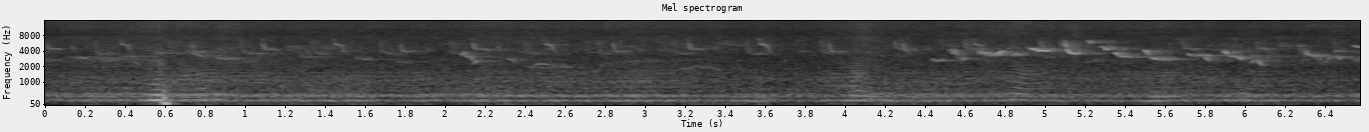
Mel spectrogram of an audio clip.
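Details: Hive bees flying in and out under trees on a spring morning; continuous buzzing hum with louder passes as single bees fly close, a sharp click near the start, and bird chirps and twitters overhead.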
